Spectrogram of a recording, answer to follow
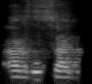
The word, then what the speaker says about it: Artsakh: Je suis désolé pour la prononciation arménienne, mais bon, c'est Artsakh, ça se prononce comme ça.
